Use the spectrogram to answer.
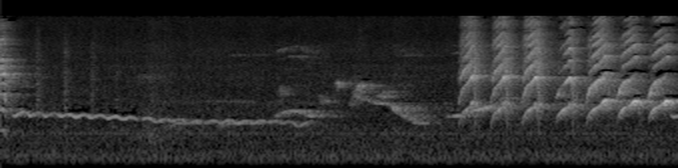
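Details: Caged black-throated laughingthrush in Hanoi, Vietnam: a long, quavering, falling whistle and a few slurred notes, then a rapid, loud string of sharp, bright chirps repeated about twice a second over low background hum.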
